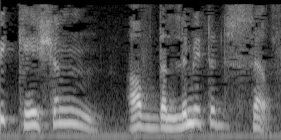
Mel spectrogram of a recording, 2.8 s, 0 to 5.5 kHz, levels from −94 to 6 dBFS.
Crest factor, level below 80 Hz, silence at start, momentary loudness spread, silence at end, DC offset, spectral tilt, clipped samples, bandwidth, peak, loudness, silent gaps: 16 dB; -46 dBFS; 0 s; 10 LU; 0 s; under 0.1%; -8.5 dB/octave; under 0.1%; 5.2 kHz; -8 dBFS; -23 LUFS; none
